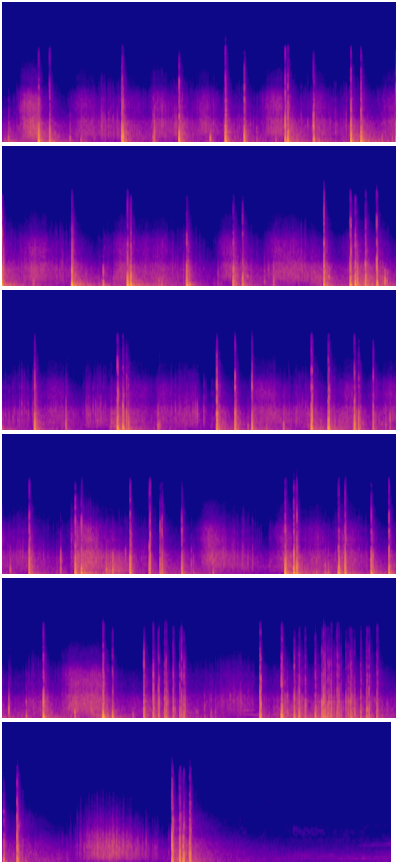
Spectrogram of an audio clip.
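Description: Aerial fireworks display: a dense, rapid run of sharp bangs from bursting shells, one after another with hardly a gap, stopping about a second before the end.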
